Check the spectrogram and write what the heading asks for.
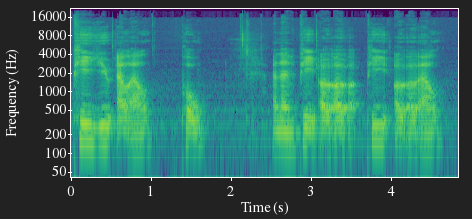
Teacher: So I say Paul for all of them.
